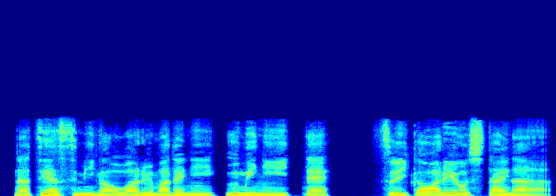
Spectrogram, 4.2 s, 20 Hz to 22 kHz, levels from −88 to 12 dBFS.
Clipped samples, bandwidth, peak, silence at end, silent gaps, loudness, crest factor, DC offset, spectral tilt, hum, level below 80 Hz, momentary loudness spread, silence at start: under 0.1%; 9.2 kHz; -10 dBFS; 0.05 s; none; -25 LUFS; 14 dB; under 0.1%; -5.5 dB/octave; none; -60 dBFS; 6 LU; 0.1 s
